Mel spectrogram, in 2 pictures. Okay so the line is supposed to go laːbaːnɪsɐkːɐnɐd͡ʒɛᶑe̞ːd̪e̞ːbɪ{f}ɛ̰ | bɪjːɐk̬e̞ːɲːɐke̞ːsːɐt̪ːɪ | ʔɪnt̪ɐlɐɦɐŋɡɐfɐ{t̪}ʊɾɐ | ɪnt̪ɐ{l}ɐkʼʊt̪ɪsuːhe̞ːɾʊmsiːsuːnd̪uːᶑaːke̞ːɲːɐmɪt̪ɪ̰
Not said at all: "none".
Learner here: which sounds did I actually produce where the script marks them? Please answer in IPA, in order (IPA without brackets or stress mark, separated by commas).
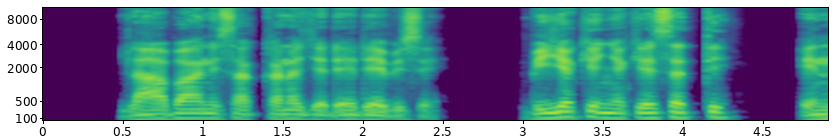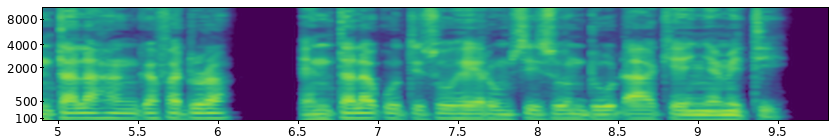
s, d̪, l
